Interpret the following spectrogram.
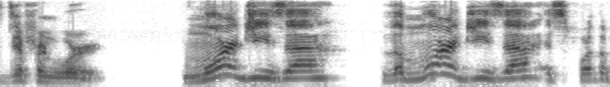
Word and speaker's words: mu'jiza: Mu'jiza, the mu'jiza is for the prophets. And the karama is for the saints. What's the mu'jiza? The mu'jiza is the crippler. We translate it as miracle. What's this mu'jiza that we translate as miracle?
